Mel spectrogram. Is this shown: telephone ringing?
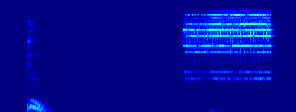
yes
